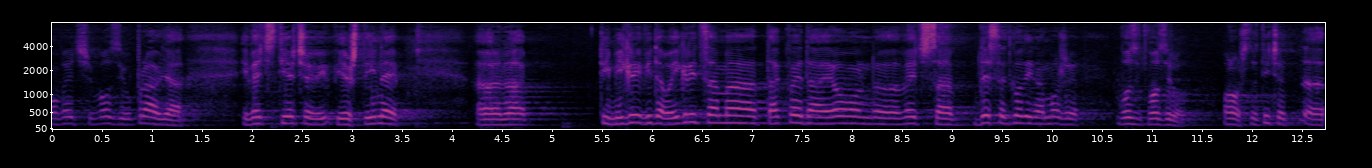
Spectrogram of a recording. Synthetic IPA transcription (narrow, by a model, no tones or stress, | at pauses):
oːnʋet͡ɕʋo̞ziupɾaːʋʎaiʋe̞t͡ɕst̪jet͡ʃeʋjeʃt̪ine̞ | na | t̪iːmiɡɾiʋid̪e̞o̞iɡɾit̪samat̪akʋe̞d̪ajeo̞ːnʋe̞t͡ɕsad̪e̞set̪ɡo̞d̪inamo̞ʒe | ʋo̞zit̪ʋo̞zilo̰ | o̞noʃt̪oset̪iːt͡ʃe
